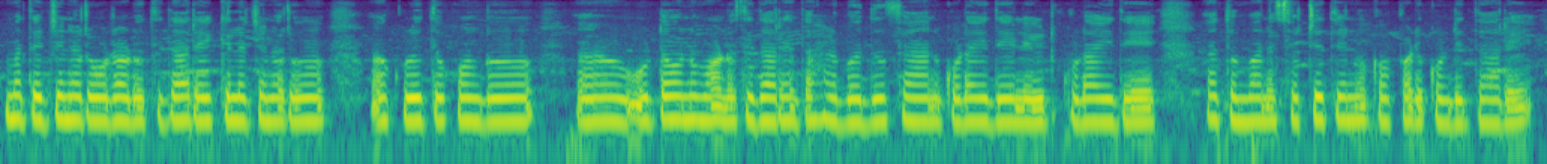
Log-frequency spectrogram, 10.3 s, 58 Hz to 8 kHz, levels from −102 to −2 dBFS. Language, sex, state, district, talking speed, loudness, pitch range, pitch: Kannada, female, Karnataka, Dharwad, 135 wpm, -15 LUFS, 205-215 Hz, 210 Hz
